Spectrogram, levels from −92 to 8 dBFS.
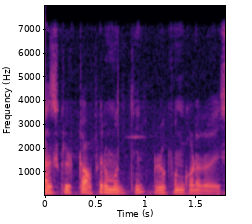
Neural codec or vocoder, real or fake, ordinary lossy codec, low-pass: none; real; none; 7.2 kHz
